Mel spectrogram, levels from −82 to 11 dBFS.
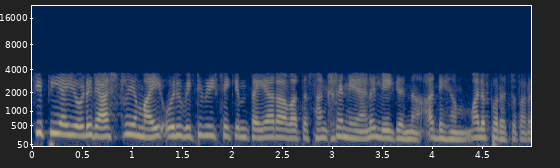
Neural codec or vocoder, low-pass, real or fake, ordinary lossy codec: codec, 16 kHz, 4 kbps, X-Codec, HuBERT features, trained on general audio; 3.6 kHz; fake; none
